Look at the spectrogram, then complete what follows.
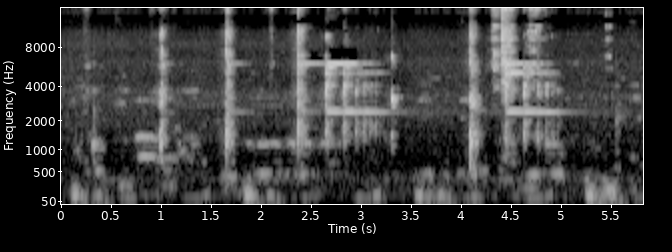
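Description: Hand hammer striking metal on a small steel anvil in irregular blows. Two blows, about two and a half and four seconds in, leave a bright ringing that hangs for about a second.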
